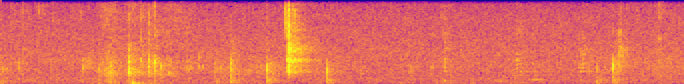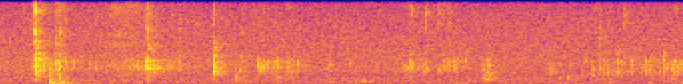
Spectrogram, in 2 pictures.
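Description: Close-up eating mouth sounds: scattered soft clicks and smacks of chewing, the mouth popping. One louder knock comes about halfway through.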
